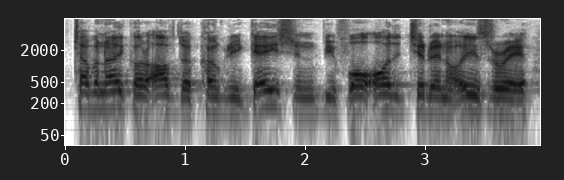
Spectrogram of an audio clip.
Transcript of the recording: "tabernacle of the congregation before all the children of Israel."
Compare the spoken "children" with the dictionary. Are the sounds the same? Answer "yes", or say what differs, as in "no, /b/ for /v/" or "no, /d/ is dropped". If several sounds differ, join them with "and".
yes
